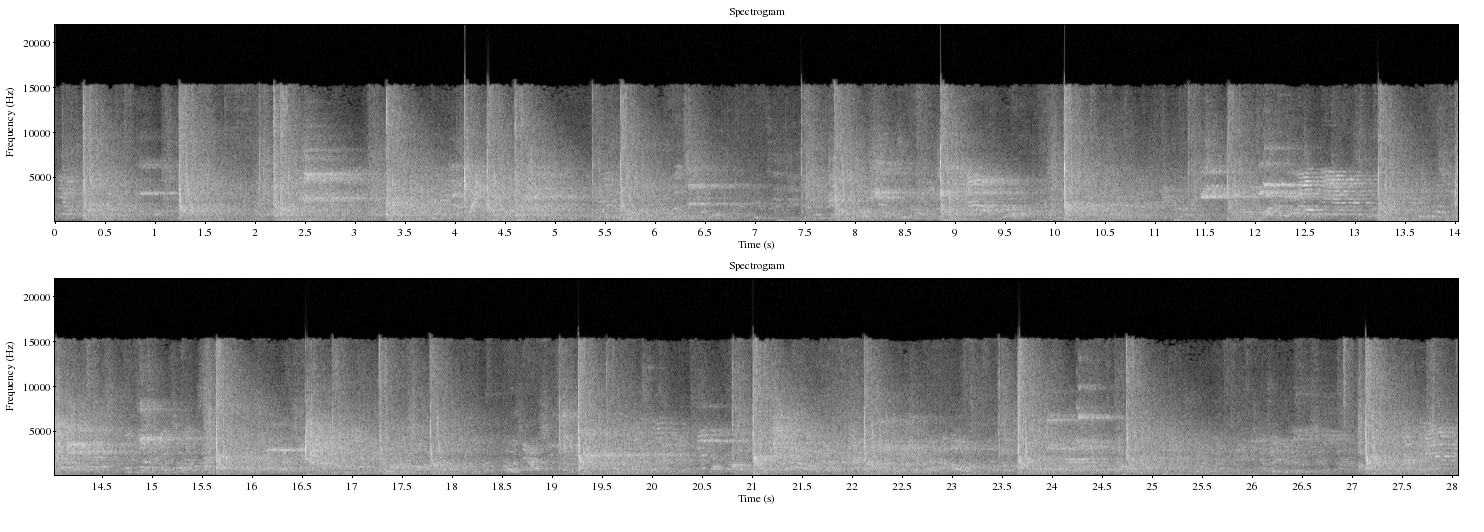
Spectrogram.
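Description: A squash ball smacks sharply against the walls over and over in an echoing court.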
